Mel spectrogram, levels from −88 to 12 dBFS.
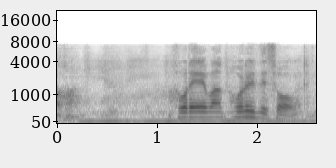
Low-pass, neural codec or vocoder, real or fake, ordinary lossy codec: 7.2 kHz; codec, 16 kHz, 0.5 kbps, FunCodec, trained on LibriTTS, 25 frames a second; fake; Opus, 64 kbps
